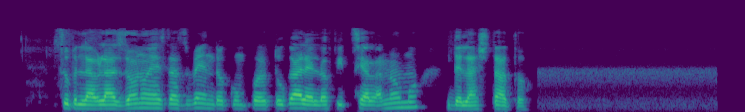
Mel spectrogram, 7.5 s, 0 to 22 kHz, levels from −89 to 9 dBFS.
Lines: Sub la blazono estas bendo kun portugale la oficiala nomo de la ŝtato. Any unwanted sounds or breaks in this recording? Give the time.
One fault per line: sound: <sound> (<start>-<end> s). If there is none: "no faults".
no faults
